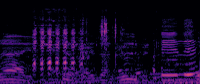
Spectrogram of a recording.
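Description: Sheep bleating twice, wavering calls, amid a crowd's voices.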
